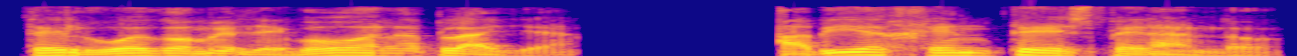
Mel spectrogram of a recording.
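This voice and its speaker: A man's voice: fairly low pitch, big pitch swings, moderate pace, vocal fry, dry recording, full character voice. A man voicing a frightened little girl who has become a living teddy bear, speaking timidly, in a dull, dry recording. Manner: timid, childlike.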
